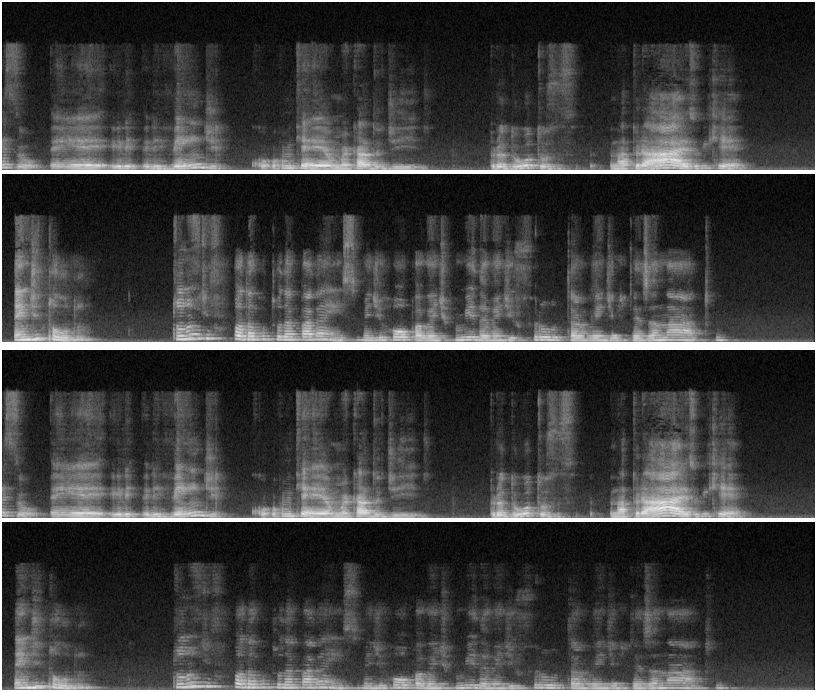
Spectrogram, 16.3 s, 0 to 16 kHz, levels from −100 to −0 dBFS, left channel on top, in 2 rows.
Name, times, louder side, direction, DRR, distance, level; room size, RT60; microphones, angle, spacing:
voice 1, 0.0-2.2 2.5-4.2 4.9-5.5 6.1-7.4, right 1 dB, 15° right, 0.4 m, -21 dB
voice 2, 8.3-9.1 9.8-15.4, left 3 dB, 70° left, 0.6 m, -25 dB
5.3 x 2.6 x 3.5 m
head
